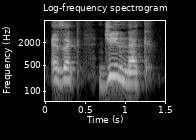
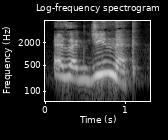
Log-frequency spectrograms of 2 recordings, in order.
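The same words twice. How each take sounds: First: High, slow, fearful voice; frightened insistence. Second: Much higher, slow, loud terrified cry; terrified commander. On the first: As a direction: insist in dread they are djinns. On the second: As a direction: let the terror climb as he insists. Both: A narrator's reading.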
